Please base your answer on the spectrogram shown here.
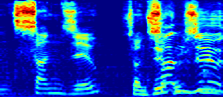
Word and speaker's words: Sun Tzu: Sun Tzu, that's what it is, thank you.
